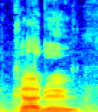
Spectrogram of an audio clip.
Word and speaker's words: Karuk: spelled k a r UK K karuk but pronounced kaduk so yeah um kaduk country kind of is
